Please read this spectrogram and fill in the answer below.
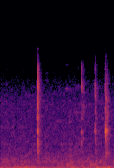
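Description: A few faint computer mouse clicks: one near the middle and a quick pair near the end, over a low background hum.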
